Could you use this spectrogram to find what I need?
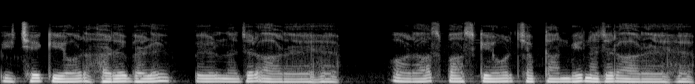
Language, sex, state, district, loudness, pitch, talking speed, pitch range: Hindi, male, Jharkhand, Ranchi, -16 LUFS, 135 Hz, 180 wpm, 130-140 Hz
